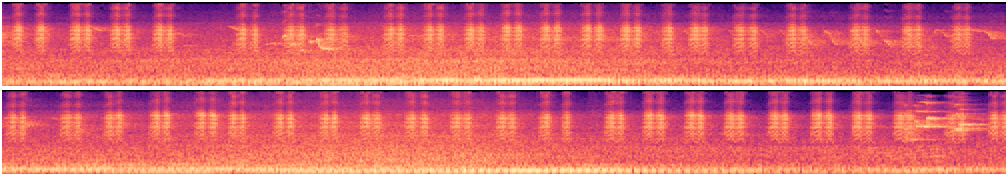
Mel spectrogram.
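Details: Konslet-style song of a common iora, meant as a lure to get other birds singing: a long run of sharp, high chattering pulses repeated quickly, with a brief gap midway and a constant low droning hum beneath.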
